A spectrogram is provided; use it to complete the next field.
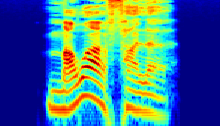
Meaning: dative singular of Mauerfall
- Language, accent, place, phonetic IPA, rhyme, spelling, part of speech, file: German, Germany, Berlin, [ˈmaʊ̯ɐˌfalə], -aʊ̯ɐfalə, Mauerfalle, noun, De-Mauerfalle.ogg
